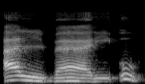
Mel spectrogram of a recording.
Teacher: ابغی حجک، اب تو آ گیا با، تو اس با کو اس با کی وجہ سے اس لام تعریف کے لام کو ادغام کی بجائے اظہار کر کے پڑھا جائے گا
